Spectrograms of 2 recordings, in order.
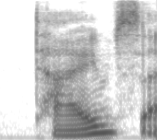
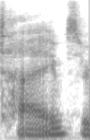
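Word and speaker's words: Toews: I think it's pronounced Tives. I looked up the pronunciation. It's like a Welsh last name. It's T-O-E-W-S, but I believe it's pronounced Tives or Taves.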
